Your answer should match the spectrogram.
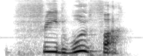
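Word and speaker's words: Fridwulfa: I can spell it for you, but I can't pronounce it. Oh, it's Friedwulfa. – There you go.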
